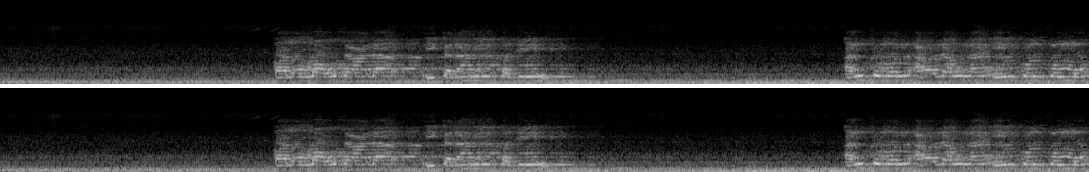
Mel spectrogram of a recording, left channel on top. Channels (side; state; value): both; identical; correlation 1.00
